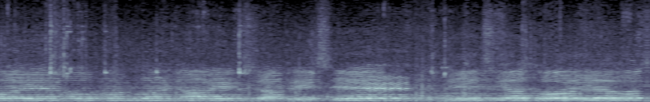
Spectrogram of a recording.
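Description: Group of voices singing an Orthodox church chant in long, sustained notes, with a steady low note held beneath the melody.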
